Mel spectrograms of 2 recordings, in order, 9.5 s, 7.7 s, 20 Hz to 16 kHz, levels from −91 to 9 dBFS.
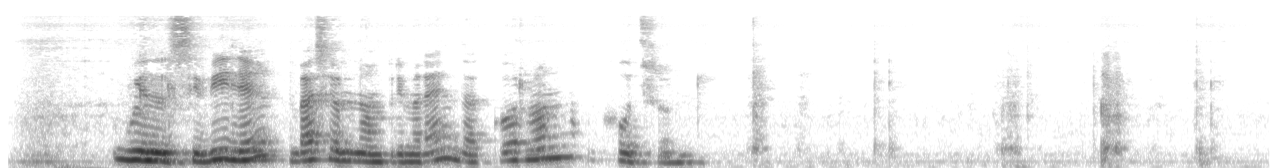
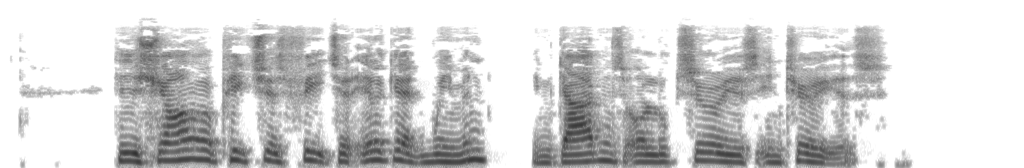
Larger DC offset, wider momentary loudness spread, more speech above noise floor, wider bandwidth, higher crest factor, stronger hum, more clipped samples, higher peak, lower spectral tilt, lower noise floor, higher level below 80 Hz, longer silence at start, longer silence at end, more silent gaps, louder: neither; first, 20 LU vs 14 LU; second, 47 dB vs over 70 dB; first, 11 kHz vs 9.4 kHz; about the same, 22 dB vs 18 dB; neither; neither; about the same, -4 dBFS vs -4 dBFS; first, -8 dB/octave vs -5 dB/octave; second, -69 dBFS vs under -90 dBFS; about the same, -60 dBFS vs -58 dBFS; about the same, 0.85 s vs 0.85 s; about the same, 1.15 s vs 1.05 s; neither; about the same, -22 LUFS vs -21 LUFS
